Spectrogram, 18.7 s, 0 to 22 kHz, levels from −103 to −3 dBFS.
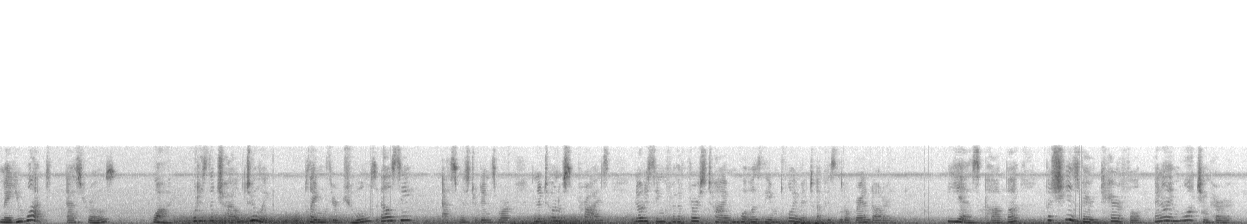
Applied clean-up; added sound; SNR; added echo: none; Thunder; 3 dB; reverberation time 0.5 s.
